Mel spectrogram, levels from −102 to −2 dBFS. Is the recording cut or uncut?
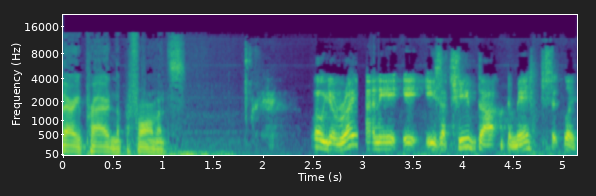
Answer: cut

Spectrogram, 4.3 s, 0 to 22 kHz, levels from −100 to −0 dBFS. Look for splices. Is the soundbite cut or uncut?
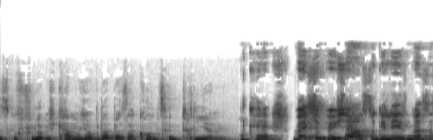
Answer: uncut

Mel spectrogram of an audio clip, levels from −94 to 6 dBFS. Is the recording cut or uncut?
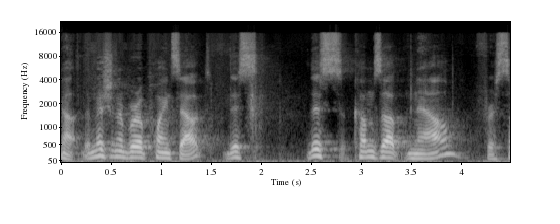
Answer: uncut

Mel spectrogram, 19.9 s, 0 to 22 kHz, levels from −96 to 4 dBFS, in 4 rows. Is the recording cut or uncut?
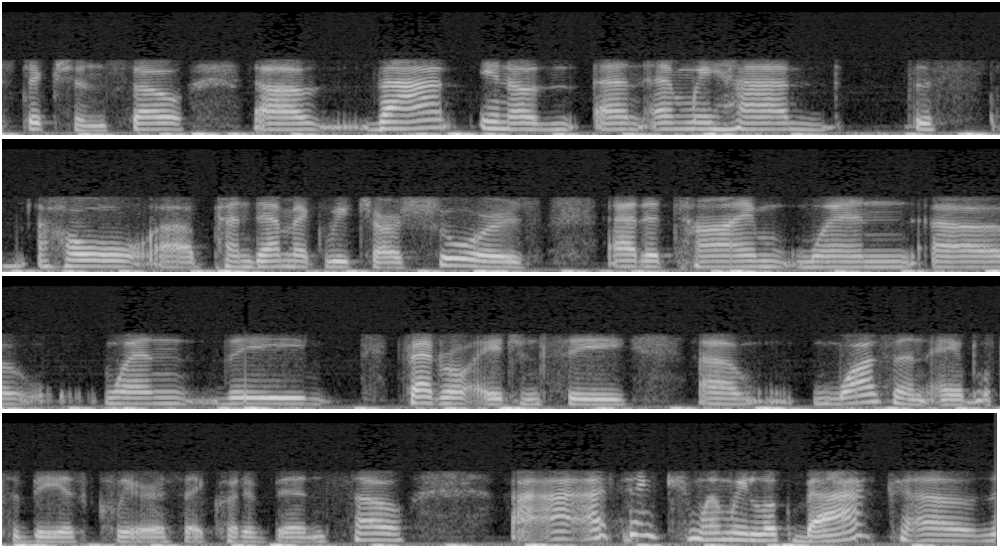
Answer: uncut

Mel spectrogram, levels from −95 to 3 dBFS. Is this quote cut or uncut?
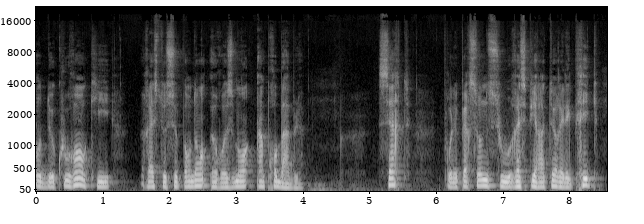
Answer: uncut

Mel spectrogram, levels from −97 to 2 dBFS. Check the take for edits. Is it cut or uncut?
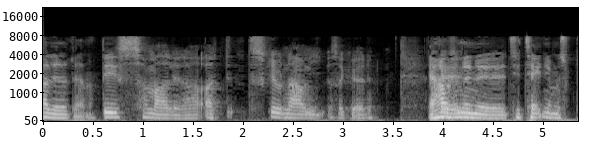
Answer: uncut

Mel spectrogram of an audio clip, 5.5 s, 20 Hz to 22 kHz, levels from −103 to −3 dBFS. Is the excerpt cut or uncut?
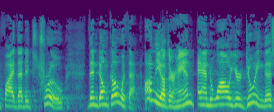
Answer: cut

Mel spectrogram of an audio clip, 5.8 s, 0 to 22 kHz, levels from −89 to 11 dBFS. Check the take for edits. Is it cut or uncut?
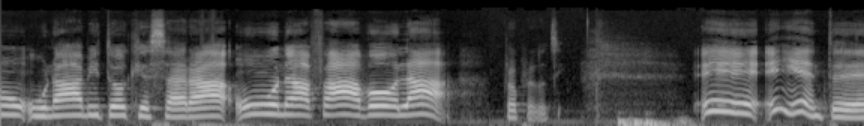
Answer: cut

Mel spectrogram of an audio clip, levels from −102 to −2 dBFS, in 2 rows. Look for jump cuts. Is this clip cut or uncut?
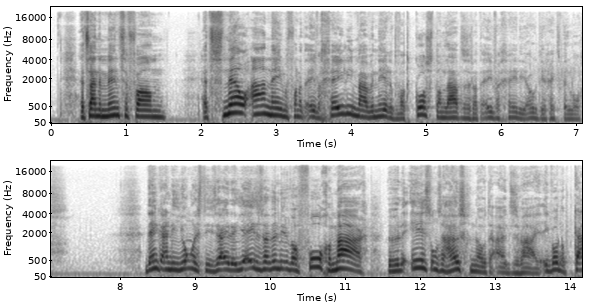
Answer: uncut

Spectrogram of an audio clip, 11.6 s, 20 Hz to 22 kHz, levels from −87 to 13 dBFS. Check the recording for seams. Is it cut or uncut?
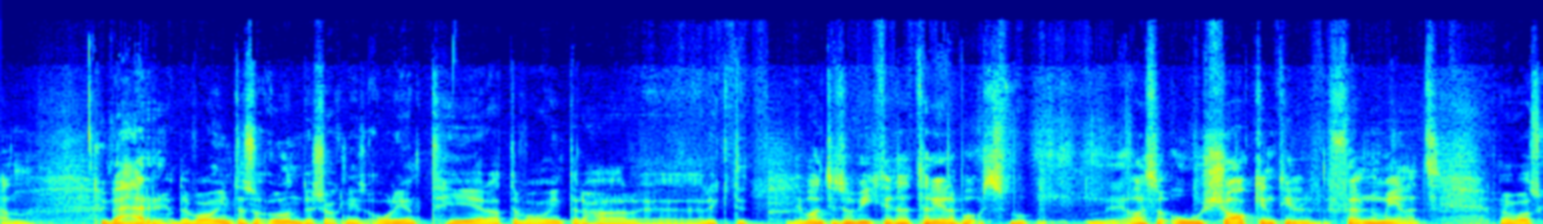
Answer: uncut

